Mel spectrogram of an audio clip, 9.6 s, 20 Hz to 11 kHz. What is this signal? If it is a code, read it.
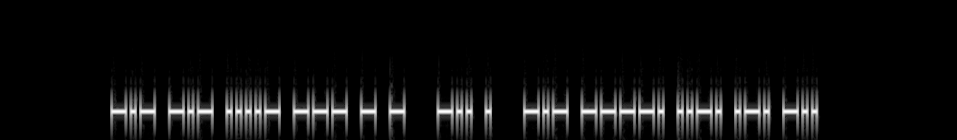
Morse code, heard as a keyed tone, about 25 wpm, 700 Hz. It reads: KK4OTT DE K9FRD
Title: USA Callsign DE Callsign 25wpm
